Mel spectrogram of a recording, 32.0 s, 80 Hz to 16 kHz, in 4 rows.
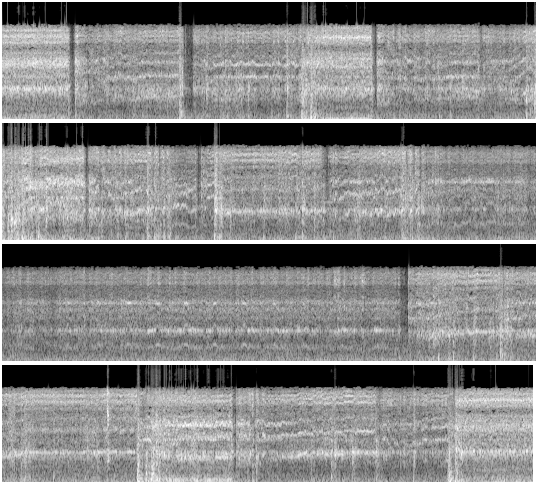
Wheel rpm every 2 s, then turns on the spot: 210, 230, 220, 230, 210, 230, 230, 200, 170, 210, 200, 230, 250, 220, 230, 220.
8-10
